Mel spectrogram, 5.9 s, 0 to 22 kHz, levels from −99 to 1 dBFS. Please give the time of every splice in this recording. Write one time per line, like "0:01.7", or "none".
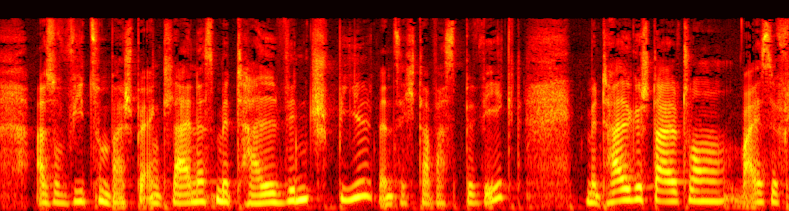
0:02.8
0:04.3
